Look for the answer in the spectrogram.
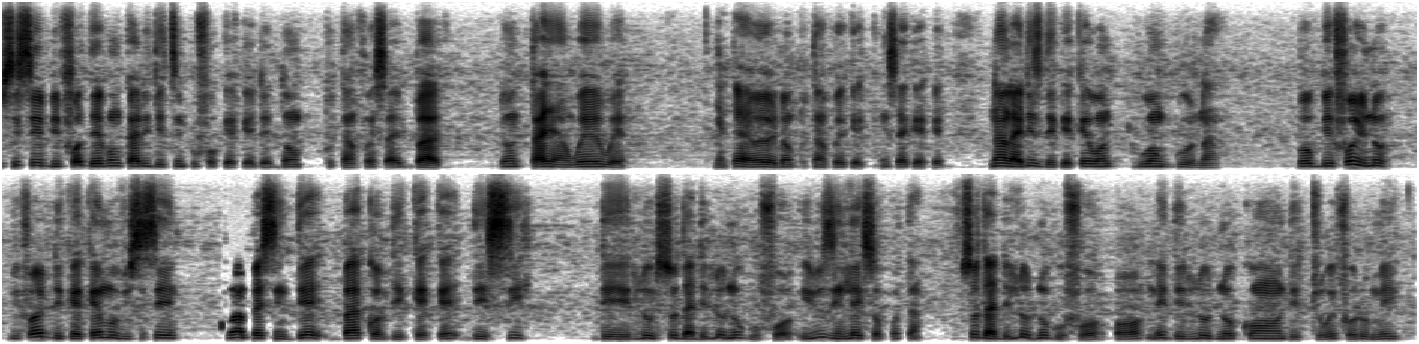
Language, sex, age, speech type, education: Nigerian Pidgin, male, 30-45, spontaneous, tertiary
